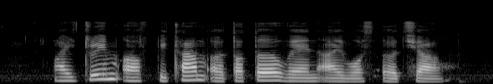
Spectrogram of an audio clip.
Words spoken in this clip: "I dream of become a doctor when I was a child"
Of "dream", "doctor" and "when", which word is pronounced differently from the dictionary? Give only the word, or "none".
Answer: doctor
